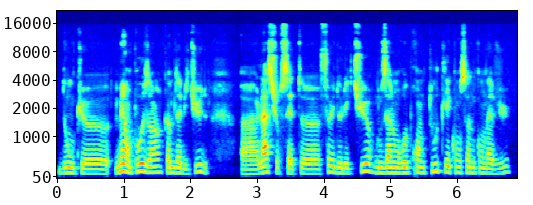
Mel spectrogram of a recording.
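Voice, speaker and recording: Male tutor, mellow voice, chatty and informal, slows down on sample words. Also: mid-range voice. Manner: informal, addresses viewer as tu, drawn-out example words. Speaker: Arabic reading teacher. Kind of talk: casual video lesson.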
